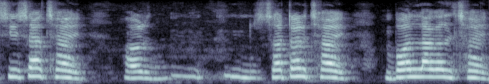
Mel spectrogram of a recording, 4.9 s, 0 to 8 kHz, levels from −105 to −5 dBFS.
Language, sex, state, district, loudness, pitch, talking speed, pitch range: Maithili, female, Bihar, Samastipur, -23 LUFS, 255 Hz, 110 wpm, 225-270 Hz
